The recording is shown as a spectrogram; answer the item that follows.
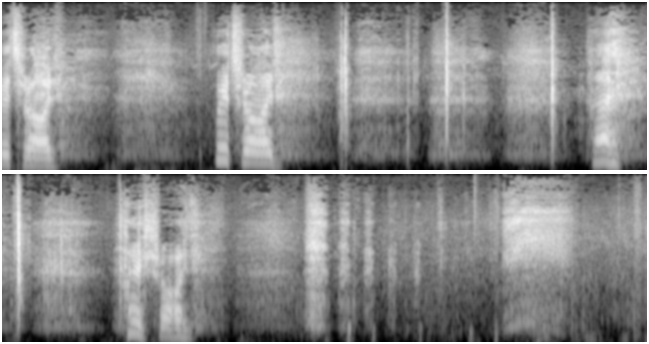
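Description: A man's voice laughing and exclaiming without clear words, in short downward-bending bursts with breathy gasps between them. Several sharp clicks come in the middle of the stretch. No chainsaw is running.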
